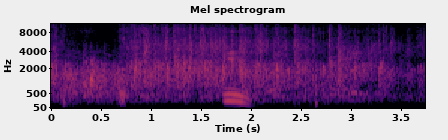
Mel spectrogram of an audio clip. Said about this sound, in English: Come on, could you clap your hands, everybody, in appreciation for what Jesus has actually done for each and every one of us.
